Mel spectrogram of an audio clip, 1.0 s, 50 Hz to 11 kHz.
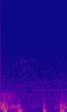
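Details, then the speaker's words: Simulated VR asthma patient with shortness of breath, stethoscope on chest: two paired low heart thumps, about 100 beats a minute, no added sounds; heart tones heard alongside inspiratory and expiratory wheezes. "you may have noticed i can also hear his heart tones but that's actually getting in the way of my assessment"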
